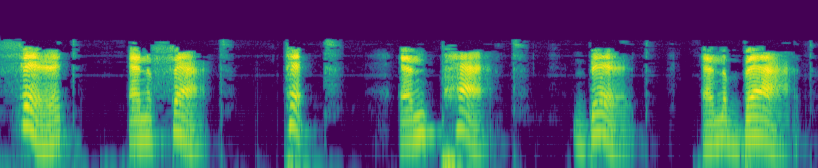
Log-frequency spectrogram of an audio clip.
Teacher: 这两组音的区别也是开口度不一样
